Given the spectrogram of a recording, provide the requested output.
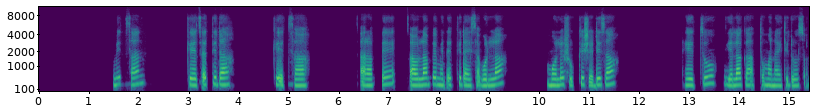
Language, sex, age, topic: Gamo, female, 25-35, government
